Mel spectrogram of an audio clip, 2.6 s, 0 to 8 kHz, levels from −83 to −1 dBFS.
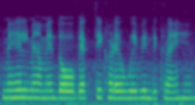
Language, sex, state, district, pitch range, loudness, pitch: Hindi, female, Rajasthan, Nagaur, 205-215 Hz, -21 LUFS, 205 Hz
